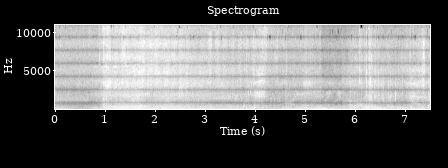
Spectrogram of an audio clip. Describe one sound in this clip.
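A large beast stomps heavily across stone.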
